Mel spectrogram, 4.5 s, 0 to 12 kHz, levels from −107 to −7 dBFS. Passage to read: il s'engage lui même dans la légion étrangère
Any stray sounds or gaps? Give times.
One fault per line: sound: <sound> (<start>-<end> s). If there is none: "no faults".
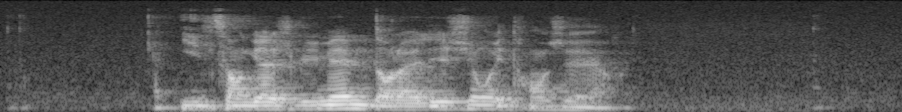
no faults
